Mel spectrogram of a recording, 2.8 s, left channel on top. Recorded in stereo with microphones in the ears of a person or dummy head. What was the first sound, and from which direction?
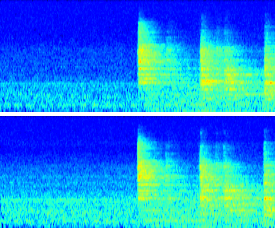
Scissors, 70° right (ahead or behind).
